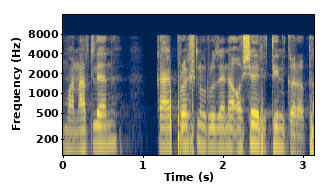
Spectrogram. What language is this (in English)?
Konkani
